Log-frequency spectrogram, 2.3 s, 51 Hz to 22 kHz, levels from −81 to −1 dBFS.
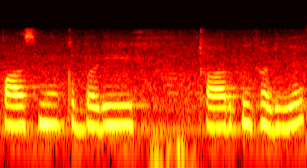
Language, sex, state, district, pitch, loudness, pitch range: Hindi, female, Punjab, Kapurthala, 245 Hz, -17 LUFS, 235-255 Hz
